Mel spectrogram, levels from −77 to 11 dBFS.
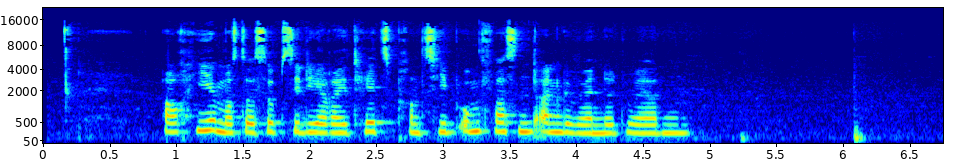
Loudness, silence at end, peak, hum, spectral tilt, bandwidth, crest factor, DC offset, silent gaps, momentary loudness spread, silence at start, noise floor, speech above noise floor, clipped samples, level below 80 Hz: -20 LUFS; 0.6 s; -2 dBFS; none; -4 dB/octave; 16.5 kHz; 20 dB; under 0.1%; none; 17 LU; 0.15 s; -57 dBFS; 37 dB; under 0.1%; -60 dBFS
